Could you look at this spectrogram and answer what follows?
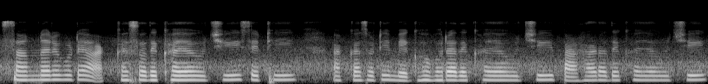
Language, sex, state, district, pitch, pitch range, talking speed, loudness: Odia, female, Odisha, Nuapada, 205 Hz, 200-215 Hz, 125 wpm, -16 LUFS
